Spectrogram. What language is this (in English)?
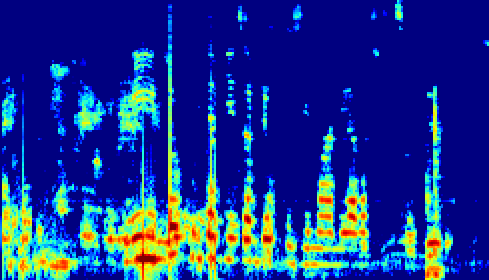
Kinyarwanda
